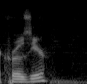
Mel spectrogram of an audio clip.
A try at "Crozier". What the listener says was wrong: You're adding a extra S, by the way. It's Crozier.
